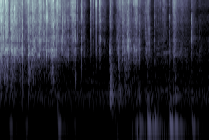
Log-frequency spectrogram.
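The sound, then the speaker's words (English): A page being ripped out of a book or pad: papery crinkling and tearing in several uneven bursts over about four seconds, with no talk. “I'm going to rip this page out.”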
